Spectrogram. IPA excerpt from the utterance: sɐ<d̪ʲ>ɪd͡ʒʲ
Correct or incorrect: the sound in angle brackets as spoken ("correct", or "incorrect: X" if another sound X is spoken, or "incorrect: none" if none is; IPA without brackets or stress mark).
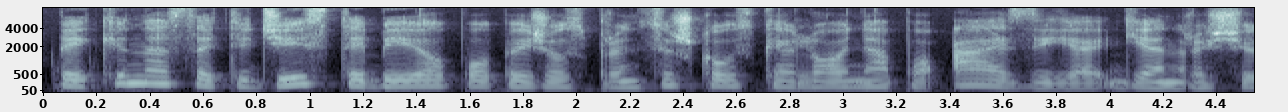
incorrect: t̪ʲ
